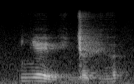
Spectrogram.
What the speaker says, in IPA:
ʎ e mʲ e̤ ɟ ə fʲ ə̤

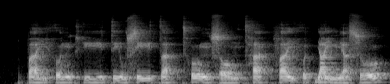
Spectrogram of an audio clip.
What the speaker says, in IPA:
p a˩˧ j h o˩˧ n kʰ iː˩˧ t̪ i˧˩ w s iː˧ t̪ a˧ t̚ t̪ʰ oː˥˨ ŋ s ɔː˩˧ m t̪ʰ a˥˨ k̚ f a˧˥ j h o˧˥ t̚ j a˥˨ j ɲ a˧˩ s o˧˥

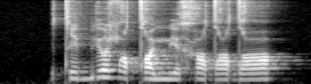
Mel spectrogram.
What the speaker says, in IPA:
t i bʲ ɔ ʒ ɪ tˤ ʌ mʲ ɜ x ɜ dˤ æ dˤ ɑ

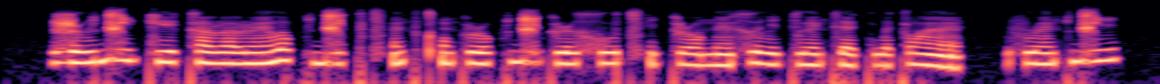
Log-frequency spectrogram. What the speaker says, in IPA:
ʐ ɯ d͡ʑ i kʲ e k a ɭ a ɭ ɛ̃ l ɔ k d͡ʑ ɯ k t͡sʼ ɛ̃ k tʼ õ k ɭ o k d͡ʑ o k ɭ ɯ x u t͡sʼ i k ɭ ɔ n ɛ̃ x ɯ l i k lʲ ã k ɾ ɛ k w ɛ k lˠ ɛ̃ | f ɹ ɛ̃ k d͡ʑ i

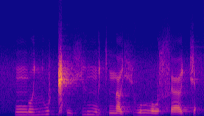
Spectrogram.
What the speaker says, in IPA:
ŋ ɤ˧ ʎ u˦ ǁʰ e̤˨ ç i˦ ŋ ɤ˨ c n a˨ ç u˧ ɦ o˨ s æ˨˦ c

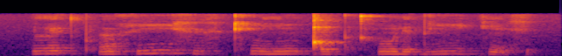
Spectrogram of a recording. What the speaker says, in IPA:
lʲ ə̃ t pʼ ə̃ː h iː x y x kʰ ĩ j ĩ ǃ e t kʰ ũ ɾʲ ə d̪ iː kʲ ẽ x

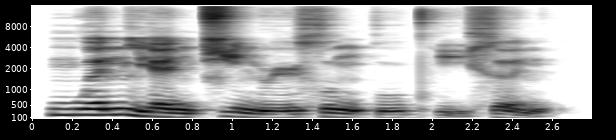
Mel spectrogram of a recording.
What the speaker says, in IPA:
m w ə˥ n l j ɛ˥˧ n t͡ɕ i˥˩ n ɻ ɻ̩˧˥ x ʊ˥˩ ŋ k u˧˥ pʰ ḭ˨˩ x ə˥˩ n

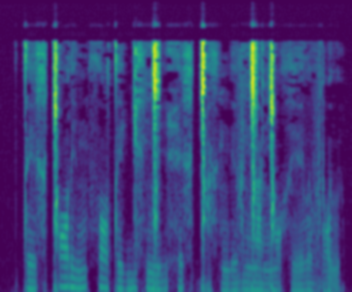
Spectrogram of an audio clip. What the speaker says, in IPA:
t e x ǀ ɔ ɾ i m θ ɔ t e ɟ e x ŋ͡ǀ i h e x ɡ͡ǀ a x ŋ e v ŋ͡ǀ a ŋ͡ǀ ɔ x e l ə v ɾ ɔ lʲ

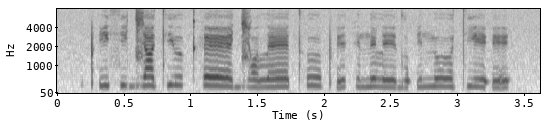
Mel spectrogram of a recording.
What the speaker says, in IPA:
pʼ i sʲ ɛ d͡ʑ a tʲ ʊː kʰ ɛː d͡ʑ ɔ l ɛː tʰ ʊː pʼ ɪː k ɪ n ɪ l eː d o ʔ i n ʊː tʲ eː ʔ e

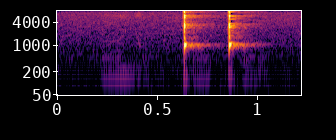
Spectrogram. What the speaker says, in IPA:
ə j o ɡ ǃ ə ǃʼ ə

